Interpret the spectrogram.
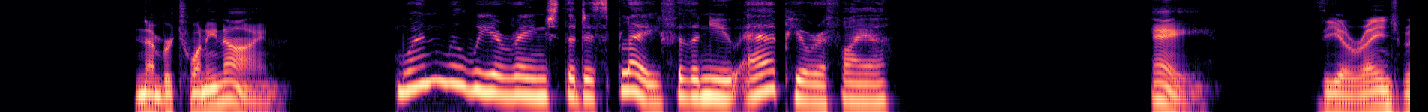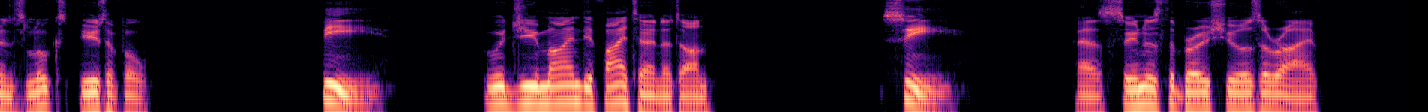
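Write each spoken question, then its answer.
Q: When will we arrange the display for the new air purifier?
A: C: As soon as the brochures arrive.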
